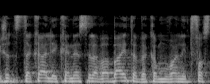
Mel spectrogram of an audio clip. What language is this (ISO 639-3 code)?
heb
